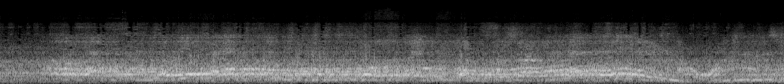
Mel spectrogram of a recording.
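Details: Hyundai Sonata EF rear suspension. A wavering, mid-pitched squeal rises and falls with each suspension movement: worn rear upper control arm bushings squeaking at the body-side mounts.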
